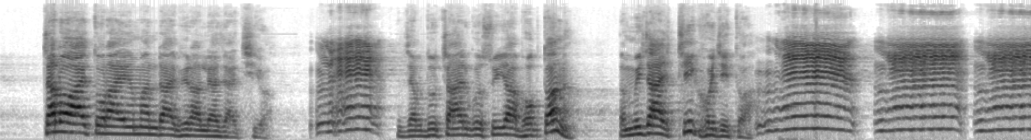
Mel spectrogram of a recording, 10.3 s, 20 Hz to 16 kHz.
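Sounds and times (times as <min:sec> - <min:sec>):
speech: 0:00.4 - 0:08.0
sick goat bleating loudly: 0:03.1 - 0:04.0, 0:07.6 - 0:10.3.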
